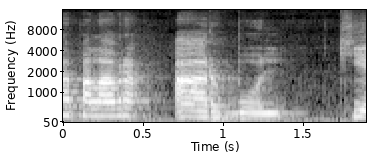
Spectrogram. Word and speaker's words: árbol: Bom, árbol termina em L, em consoante, então eu deveria dizer árbol, mas eu não digo árbol, eu digo árbol. Então, eu preciso acentuar o A para indicar que ali é a minha sílaba tônica.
